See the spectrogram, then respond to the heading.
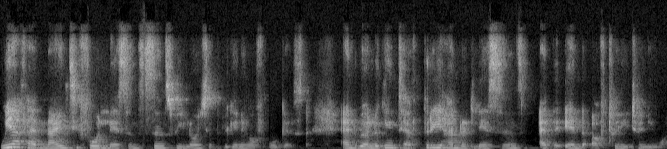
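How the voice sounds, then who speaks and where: At a very fast pace, a woman speaks in a somewhat breathy medium-pitched voice with ordinary pitch variation and big swings in loudness. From South Africa (moved from Zimbabwe at seven). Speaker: startup founder. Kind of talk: pitch presentation.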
